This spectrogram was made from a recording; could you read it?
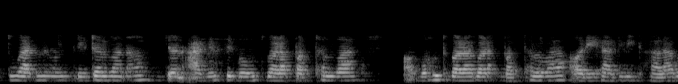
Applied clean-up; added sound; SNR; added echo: neural mask model DeepFilterNet 3.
